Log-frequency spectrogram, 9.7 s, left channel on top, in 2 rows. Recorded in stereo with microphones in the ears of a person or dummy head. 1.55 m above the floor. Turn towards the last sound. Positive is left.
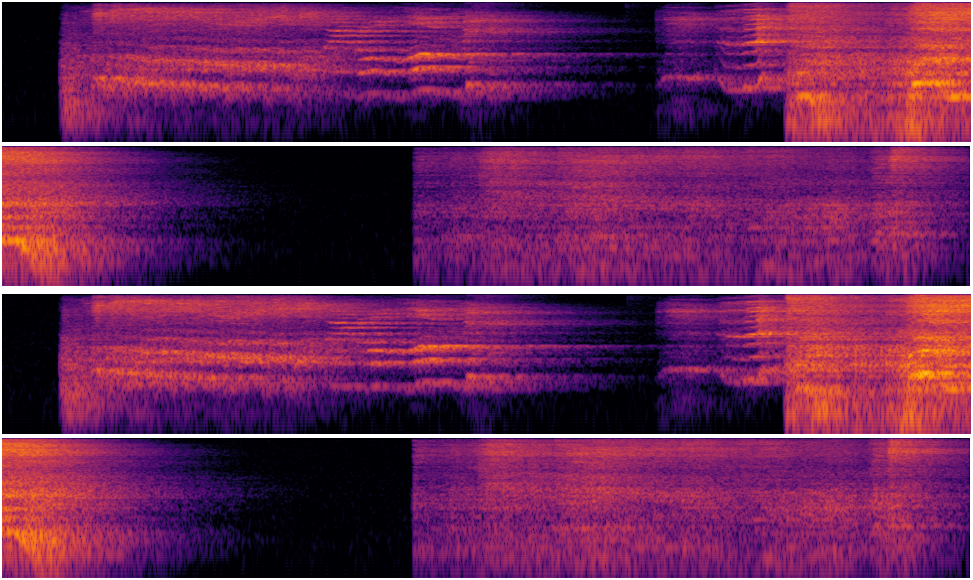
turn(degrees=-40)  # may be behind; listen again after turning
